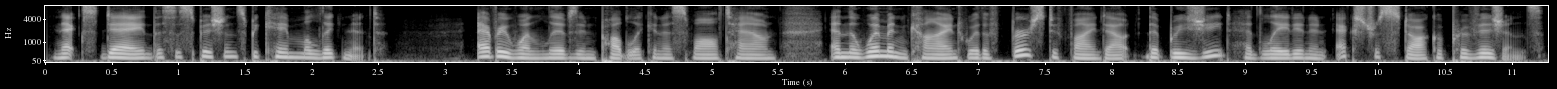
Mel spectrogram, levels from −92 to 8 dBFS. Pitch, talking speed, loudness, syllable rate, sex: 165 Hz, 180 wpm, -20 LUFS, 5.3 syllables/s, female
